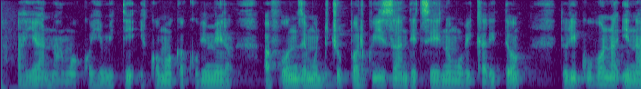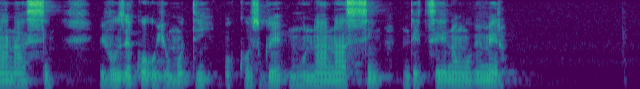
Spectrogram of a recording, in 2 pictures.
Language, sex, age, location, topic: Kinyarwanda, male, 25-35, Huye, health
